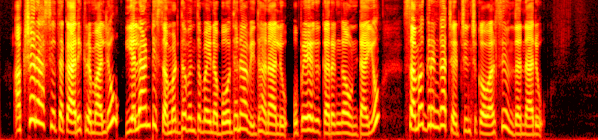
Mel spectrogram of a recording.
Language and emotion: Telugu, neutral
